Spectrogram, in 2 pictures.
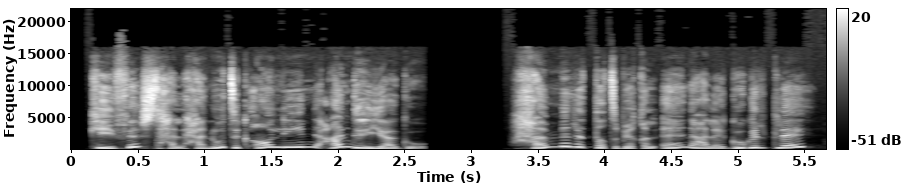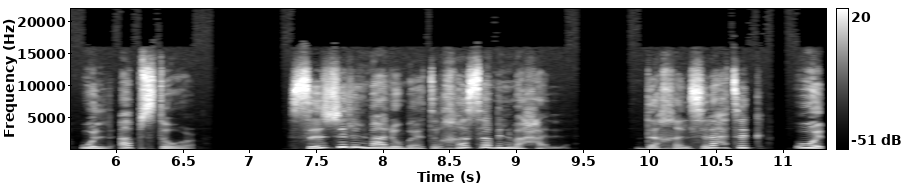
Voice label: Algerian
